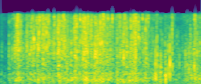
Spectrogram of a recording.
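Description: Clear plastic bag crinkling and rustling under a hand, with a folded mesh insect cage inside it.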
